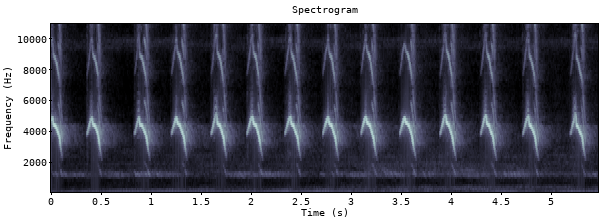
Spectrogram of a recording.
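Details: Chicks give a steady, rhythmic string of about thirteen shrill, down-slurred peeps, roughly two or three each second, clear and loud throughout.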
